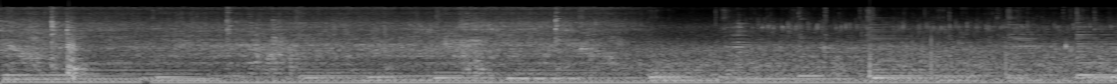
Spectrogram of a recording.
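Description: Prawn curry masala sizzling in a pan as it is stirred and cooked, with a steady frying hiss and scattered scraping taps, and voices and background sounds mixed in.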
